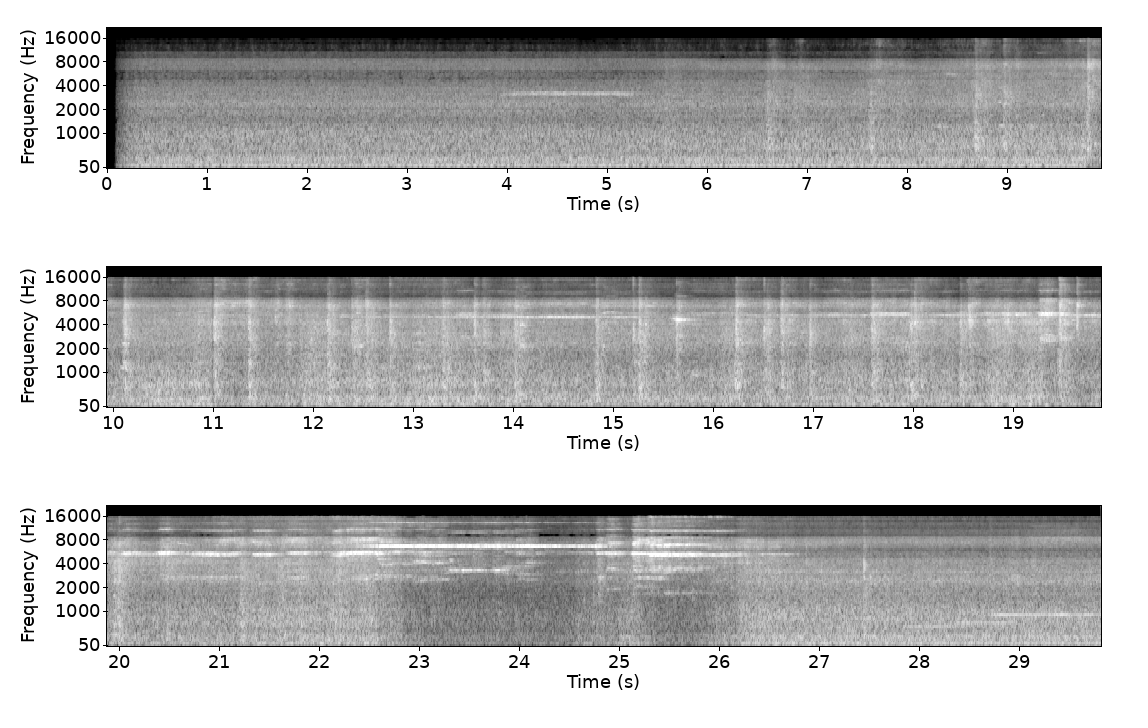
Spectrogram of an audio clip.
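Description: Passenger train pulling into a station and slowing: a steady engine hum as it approaches, then the coaches roll past with wheels clacking over rail joints. High-pitched wheel squeal sets in about halfway through and is loudest near the end as the train slows to stop.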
